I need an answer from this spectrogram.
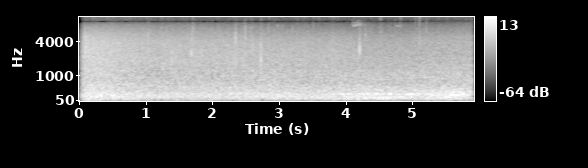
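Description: Steady rain falling, heard as an even hiss with a low rumble underneath.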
